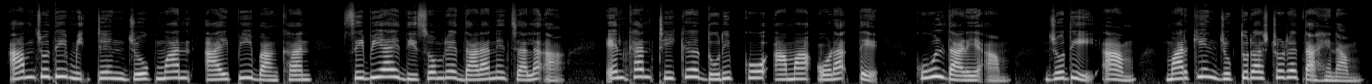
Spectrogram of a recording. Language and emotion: Santali, neutral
